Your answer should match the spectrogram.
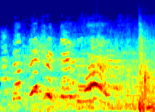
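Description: People chattering; the voices are close by but the words can't be made out.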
